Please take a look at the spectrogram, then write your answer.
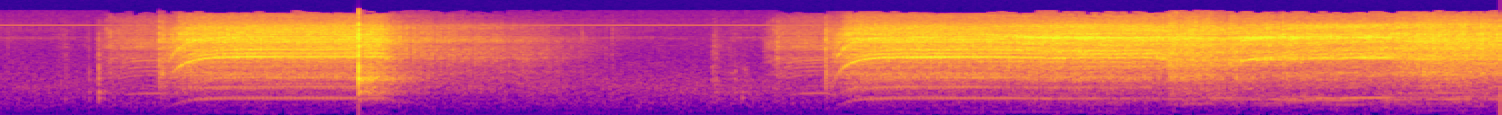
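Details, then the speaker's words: Silverlit PicooZ Sky Challenger toy RC helicopter with old LiPo batteries: the tiny motor spins up with a high buzzing whine and a rough, shaky vibration, and it won't lift off. Stripped internal gears are suspected because the motor spins before the rotors. "so two Duff helicopters but it looks like the transmitters work although this one seems to all right yeah it's not going to get off the ground don't know if you can hear it vibrating"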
